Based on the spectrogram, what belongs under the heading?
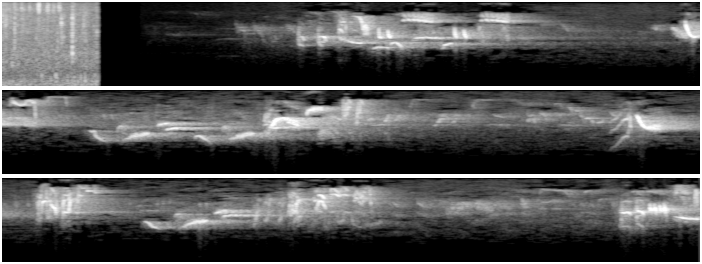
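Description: A songbird singing short, varied, chirpy phrases, about one every two seconds, with no background noise beneath them. Before the singing, about a second of outdoor hiss cuts off abruptly.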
